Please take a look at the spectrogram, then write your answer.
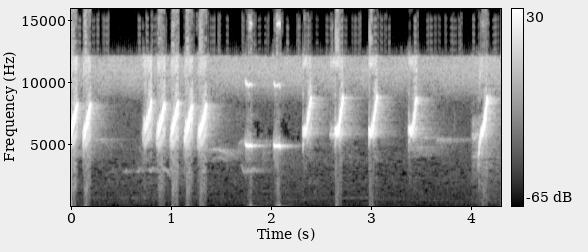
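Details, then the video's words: Sunbird known as kolibri ninja, its song used as a lure: quick clusters of high, upslurred chip notes, some in runs of four or five, with thin whistled notes and spaced single chips between them. "SUARA BURUNG KOLIBRI NINJA GACOR"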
